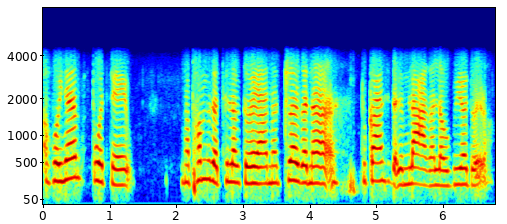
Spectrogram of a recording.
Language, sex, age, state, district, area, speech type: Manipuri, female, 18-30, Manipur, Kakching, rural, conversation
